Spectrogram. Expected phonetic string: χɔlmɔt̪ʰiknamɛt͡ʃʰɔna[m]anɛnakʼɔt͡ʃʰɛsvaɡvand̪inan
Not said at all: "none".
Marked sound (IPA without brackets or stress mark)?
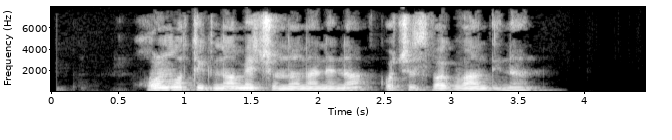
n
